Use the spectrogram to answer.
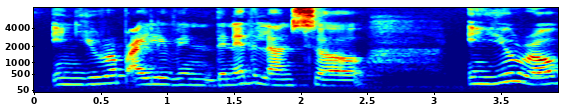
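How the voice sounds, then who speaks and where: A woman with an East African accent and ordinary pitch variation, in audible room echo. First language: Swahili. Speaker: mindfulness coach. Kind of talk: vlog monologue. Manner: halting, many fillers.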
